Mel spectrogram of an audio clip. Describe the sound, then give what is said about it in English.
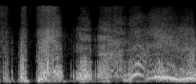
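Zipper scraping shut on white, full-body protective coveralls worn with booties, heard as a few rough, raspy pulls in quick succession, moderately loud and alone. “The first step is to zip yourself into a marshmallow suit, white, full-body protective coveralls and booties.”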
